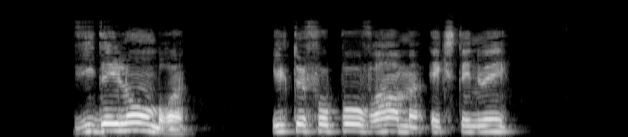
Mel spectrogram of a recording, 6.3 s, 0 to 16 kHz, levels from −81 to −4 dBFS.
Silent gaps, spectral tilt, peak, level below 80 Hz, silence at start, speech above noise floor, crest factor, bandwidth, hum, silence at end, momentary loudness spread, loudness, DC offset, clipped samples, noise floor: 2.32-2.73 s; -6 dB/octave; -4 dBFS; -66 dBFS; 0.75 s; over 74 dB; 14 dB; 9 kHz; none; 1.15 s; 11 LU; -17 LUFS; under 0.1%; under 0.1%; under -90 dBFS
